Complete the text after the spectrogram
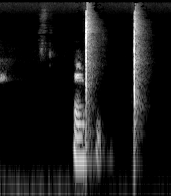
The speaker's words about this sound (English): And then check your palms and see if they're about the same. They are. Yeah. They're both tingling because I just clapped.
